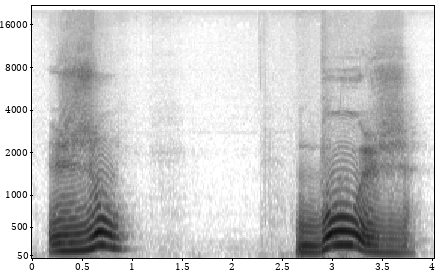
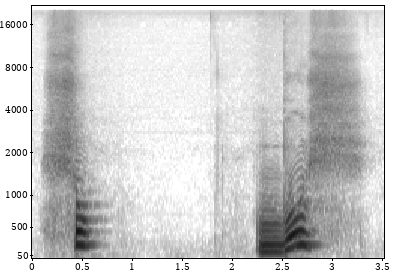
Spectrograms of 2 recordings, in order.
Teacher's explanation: Le premier son vibre et le deuxième ne vibre pas.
